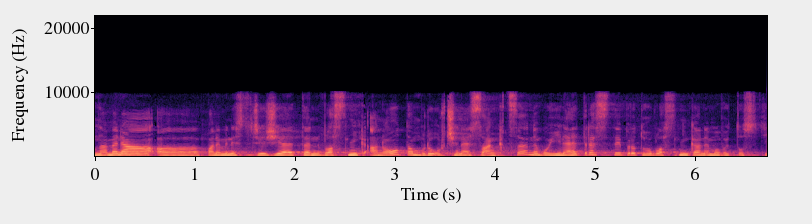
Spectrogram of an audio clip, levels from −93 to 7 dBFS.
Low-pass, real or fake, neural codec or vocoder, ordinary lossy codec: 9.9 kHz; real; none; AAC, 64 kbps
